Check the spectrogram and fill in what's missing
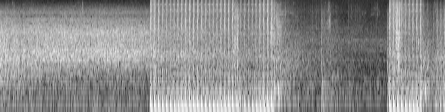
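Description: Rapid automatic gunfire in the Call of Duty Mobile video game, a loud dense rattle of sustained bursts lasting a couple of seconds each, separated by a short lull.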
